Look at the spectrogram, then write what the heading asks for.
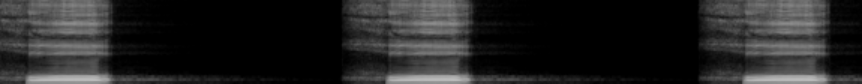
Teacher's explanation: خو کی ادائیگی میں زبان کی جڑ کو تالو کی طرف بلند کرتے ہوئے موٹی آواز میں پڑھیں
